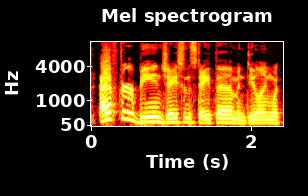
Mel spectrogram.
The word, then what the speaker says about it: Statham: gonna need is it Jason Stamos or States okay we had this problem last time too and you couldn't figure out how to say this man's name it's Statham Statham it's not John Stamos John Stamos Jason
